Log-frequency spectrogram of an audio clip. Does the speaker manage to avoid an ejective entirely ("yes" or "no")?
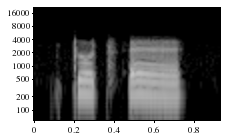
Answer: no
